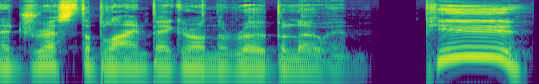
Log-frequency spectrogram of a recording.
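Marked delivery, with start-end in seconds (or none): 2.1-2.7 high, loud whistle of dismay; cry of surprise. A narrator's reading. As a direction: blow it out, stunned. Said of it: "he cried".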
